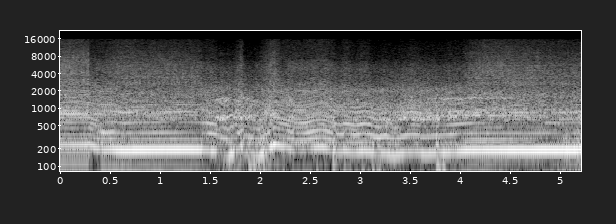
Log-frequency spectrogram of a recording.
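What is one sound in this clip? Tyres screech through a sharp turn.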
